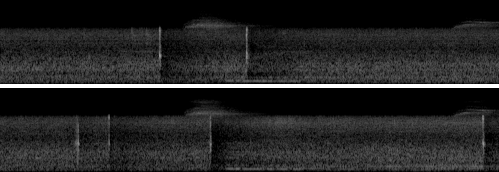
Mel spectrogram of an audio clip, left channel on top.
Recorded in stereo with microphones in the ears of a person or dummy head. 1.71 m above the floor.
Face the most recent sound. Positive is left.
turn(degrees=50)  # may be behind; listen again after turning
